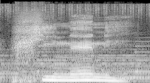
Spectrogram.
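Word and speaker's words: הנני: La palabra y la expresión que utiliza el hebreo original es la expresión jineni.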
